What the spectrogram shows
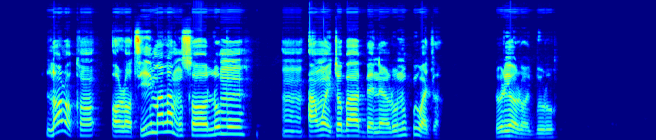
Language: Yoruba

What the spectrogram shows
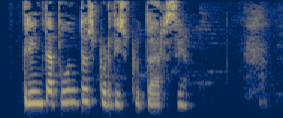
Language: Galician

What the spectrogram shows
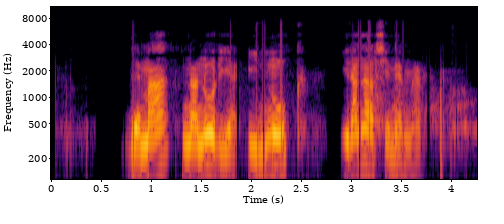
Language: Catalan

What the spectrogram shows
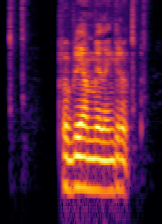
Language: Swedish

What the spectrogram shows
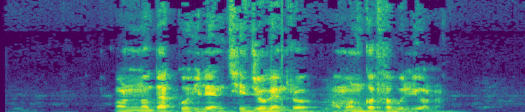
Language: Bangla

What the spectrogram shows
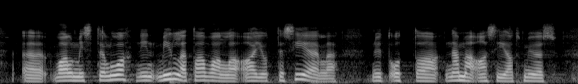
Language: Finnish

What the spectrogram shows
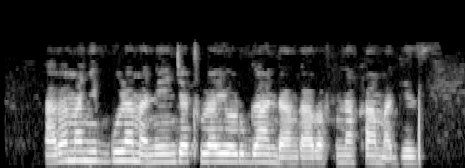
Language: Ganda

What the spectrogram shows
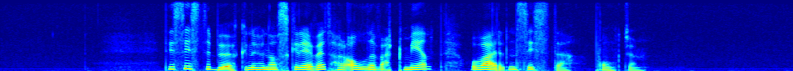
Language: Norwegian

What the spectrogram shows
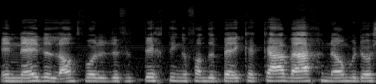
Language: Dutch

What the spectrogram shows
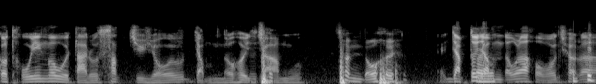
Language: Chinese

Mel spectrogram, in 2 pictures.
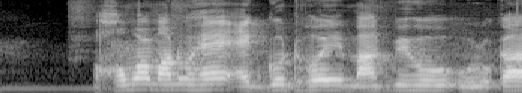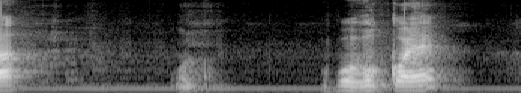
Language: Assamese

